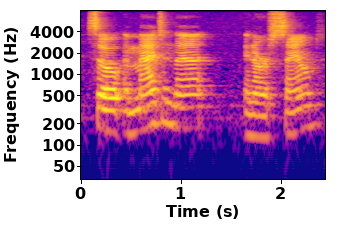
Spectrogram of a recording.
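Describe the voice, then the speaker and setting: A man's voice: fairly high pitch, a little slow, pushed and bright. A young man teaching a one-on-one brass lesson, patient and checking in with frequent okays. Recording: echoey room, faint ambient noise.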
